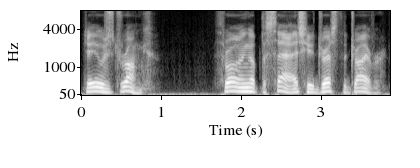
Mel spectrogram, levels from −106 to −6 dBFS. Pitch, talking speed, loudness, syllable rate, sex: 125 Hz, 155 wpm, -15 LUFS, 4.9 syllables/s, male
